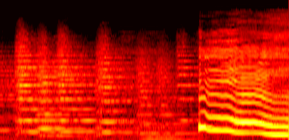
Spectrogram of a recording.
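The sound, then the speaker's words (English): An exaggerated, deliberate yawn: after a couple of seconds of softer voiced murmuring, a loud drawn-out vocal groan begins abruptly and slowly slides downward in pitch, holding steady to the end. “That was a dramatic intentional yawn because that's basically what this entire week was.”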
